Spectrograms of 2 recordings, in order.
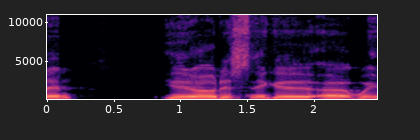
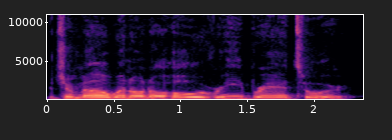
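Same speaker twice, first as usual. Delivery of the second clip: ordinary delivery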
